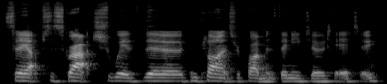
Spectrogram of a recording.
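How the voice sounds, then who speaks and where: A woman speaks as an expert guest in an interview. Her voice sits a little lower than usual. She explains in an informal, conversational manner, often restating her point. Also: level tone, moderate pace, fairly bright tone. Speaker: interviewee, company growth director.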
